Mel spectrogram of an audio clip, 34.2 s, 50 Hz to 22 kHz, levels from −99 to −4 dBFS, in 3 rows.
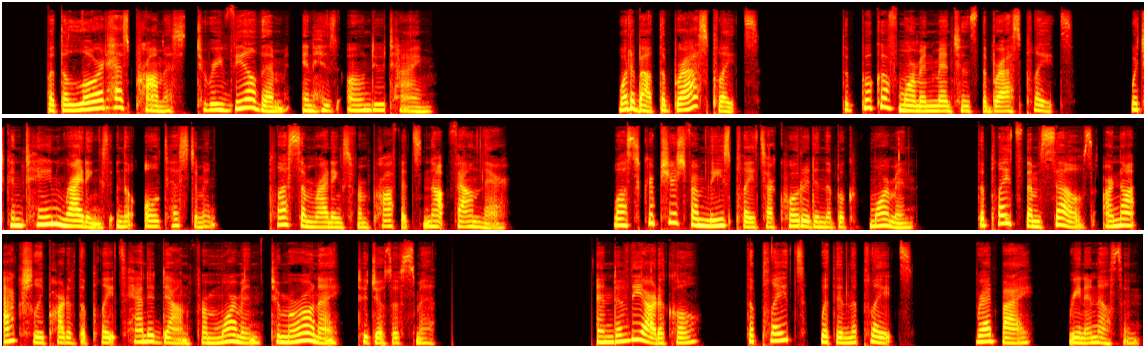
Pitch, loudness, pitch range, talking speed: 195 Hz, -24 LUFS, 170-225 Hz, 150 wpm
